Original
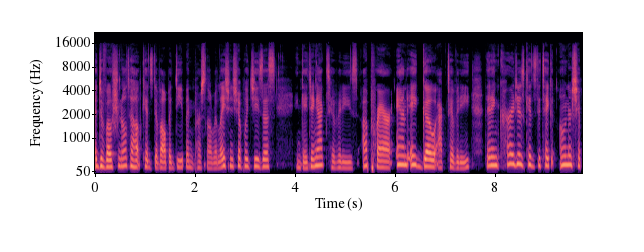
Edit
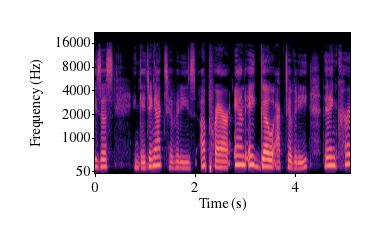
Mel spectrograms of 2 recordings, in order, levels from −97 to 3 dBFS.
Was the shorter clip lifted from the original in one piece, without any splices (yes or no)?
yes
